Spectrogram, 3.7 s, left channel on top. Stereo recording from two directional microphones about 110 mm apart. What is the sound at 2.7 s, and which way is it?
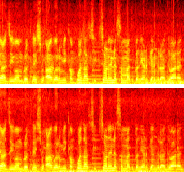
Speech, 10° left (ahead or behind).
